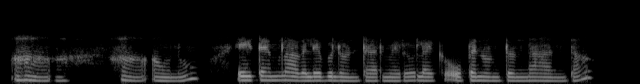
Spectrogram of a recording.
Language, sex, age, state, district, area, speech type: Telugu, female, 18-30, Telangana, Hyderabad, urban, conversation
